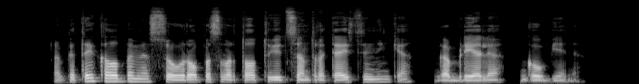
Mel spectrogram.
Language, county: Lithuanian, Kaunas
